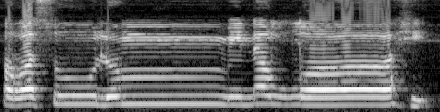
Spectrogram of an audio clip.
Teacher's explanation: अल्लाह के लाम को मोटा करके पढ़ेंगे। ठीक है, और इसको खींचेंगे भी क्योंकि ऊपर क्या लगा हुआ है?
